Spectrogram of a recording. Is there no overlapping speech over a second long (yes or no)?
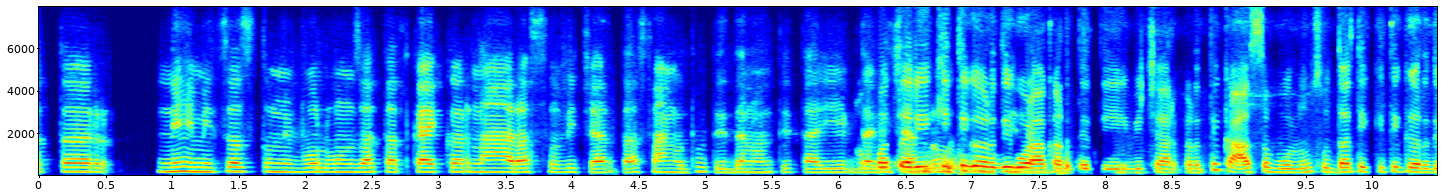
yes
